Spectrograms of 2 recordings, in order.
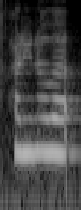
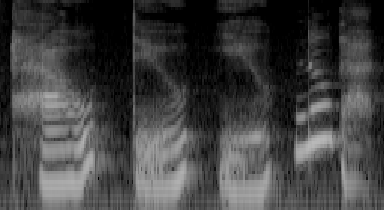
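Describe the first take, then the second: First: Higher challenging question. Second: A slow, breathy taunt; slow taunting whisper. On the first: Vlogger pressing absent critic Bart K, higher challenge. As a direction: ask it higher, like a sharp challenge. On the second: Vlogger taunting absent critic Bart K, slow whisper. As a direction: whisper it very slowly, drawn out. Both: Acted.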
